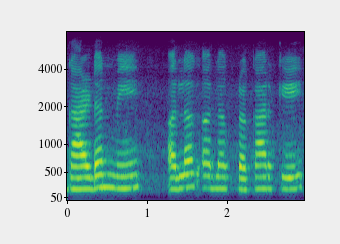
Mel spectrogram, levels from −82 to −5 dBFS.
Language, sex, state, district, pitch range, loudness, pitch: Hindi, male, Maharashtra, Gondia, 205-220 Hz, -17 LUFS, 210 Hz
